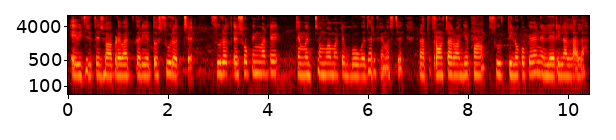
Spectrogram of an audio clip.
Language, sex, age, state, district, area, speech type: Gujarati, female, 18-30, Gujarat, Junagadh, urban, spontaneous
